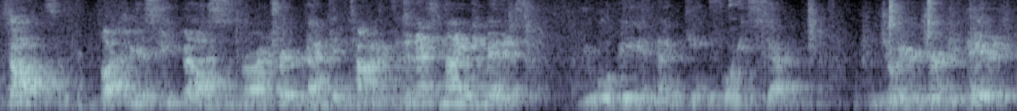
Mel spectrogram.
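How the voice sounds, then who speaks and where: A man's voice: sits high, normal speed. Guy welcoming people to a live show, very echoey room, noisy and distant. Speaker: host introducing a live radio show. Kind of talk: scripted stage welcome. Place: library hall before an audience. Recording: echoey hall, distant mic, clear noise.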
